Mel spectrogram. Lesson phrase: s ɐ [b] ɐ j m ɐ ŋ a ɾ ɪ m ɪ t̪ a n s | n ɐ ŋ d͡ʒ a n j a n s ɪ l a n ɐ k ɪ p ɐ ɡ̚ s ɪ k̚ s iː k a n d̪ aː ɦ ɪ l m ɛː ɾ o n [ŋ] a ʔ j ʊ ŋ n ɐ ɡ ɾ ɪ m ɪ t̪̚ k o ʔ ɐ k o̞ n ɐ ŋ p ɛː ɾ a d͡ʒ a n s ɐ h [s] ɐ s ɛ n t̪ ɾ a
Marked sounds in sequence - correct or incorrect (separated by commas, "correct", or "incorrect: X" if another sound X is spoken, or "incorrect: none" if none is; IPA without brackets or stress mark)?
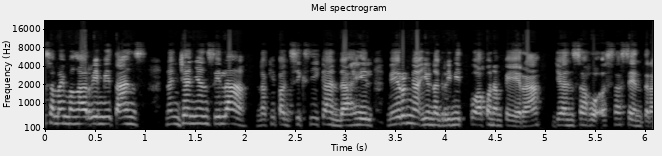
incorrect: m, correct, correct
